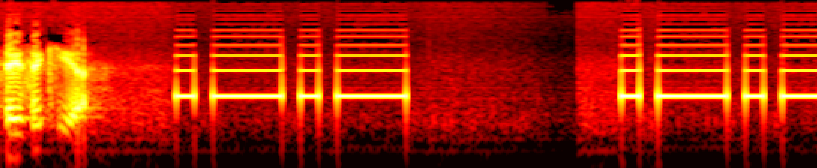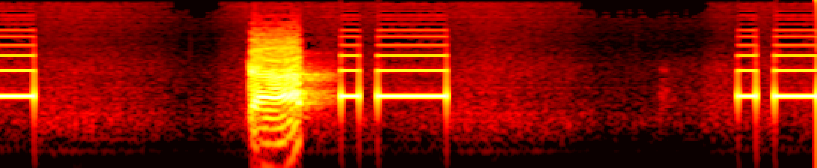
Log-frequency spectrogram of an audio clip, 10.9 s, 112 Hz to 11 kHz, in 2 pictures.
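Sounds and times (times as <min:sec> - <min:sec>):
speech: 0:00.0 - 0:00.8
faint hiss: 0:00.0 - 0:10.6
Morse-style beep tones spelling the letter A: 0:01.2 - 0:02.8, 0:04.2 - 0:05.7, 0:07.7 - 0:08.5, 0:10.4 - 0:10.8.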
